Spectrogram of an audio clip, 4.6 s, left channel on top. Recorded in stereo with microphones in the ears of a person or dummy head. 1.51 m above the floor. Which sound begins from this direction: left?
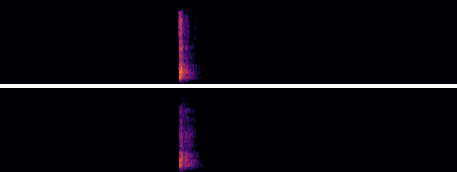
A clap, at 1.8 s.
